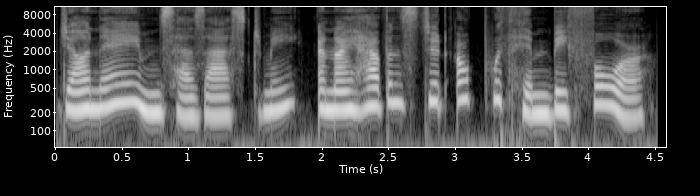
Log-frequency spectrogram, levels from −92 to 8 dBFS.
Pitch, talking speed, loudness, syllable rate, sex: 230 Hz, 170 wpm, -16 LUFS, 4.2 syllables/s, female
